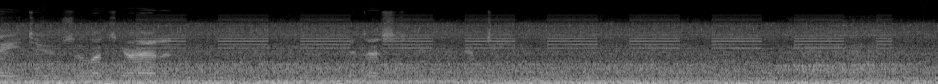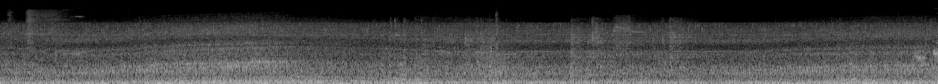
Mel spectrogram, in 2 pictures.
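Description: A baler whirs and clatters as it gathers straw.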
